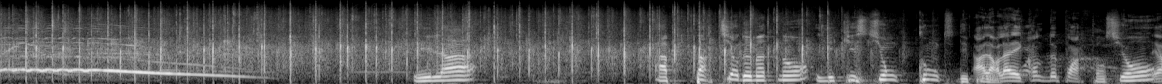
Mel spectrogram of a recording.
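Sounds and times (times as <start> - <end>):
audience applause: 0.0 - 9.0
speech: 4.2 - 4.8, 6.6 - 11.6.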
